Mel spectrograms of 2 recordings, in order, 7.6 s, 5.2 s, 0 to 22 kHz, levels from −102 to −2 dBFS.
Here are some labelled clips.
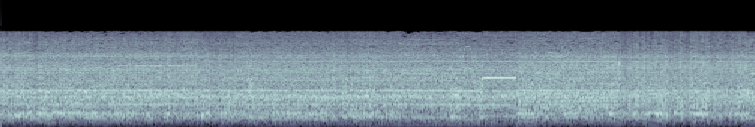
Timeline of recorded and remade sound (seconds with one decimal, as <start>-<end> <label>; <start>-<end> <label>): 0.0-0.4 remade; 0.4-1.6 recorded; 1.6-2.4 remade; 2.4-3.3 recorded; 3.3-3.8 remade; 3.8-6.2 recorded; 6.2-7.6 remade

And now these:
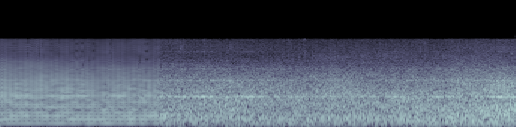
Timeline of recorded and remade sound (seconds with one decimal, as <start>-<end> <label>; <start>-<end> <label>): 0.0-1.6 remade; 1.6-5.2 recorded

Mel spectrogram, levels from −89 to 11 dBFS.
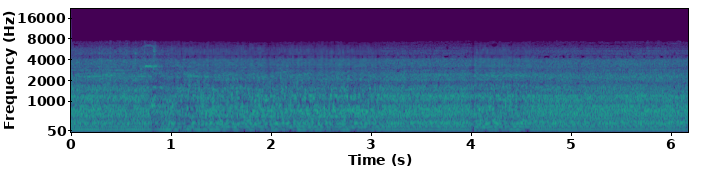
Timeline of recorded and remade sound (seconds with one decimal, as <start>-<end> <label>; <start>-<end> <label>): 0.0-1.0 recorded; 1.0-3.1 remade; 3.1-4.0 recorded; 4.0-4.6 remade; 4.6-6.2 recorded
